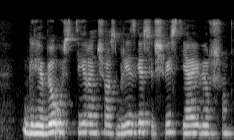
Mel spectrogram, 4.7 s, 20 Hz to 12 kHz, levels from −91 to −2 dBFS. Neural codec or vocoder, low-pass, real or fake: none; 7.2 kHz; real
